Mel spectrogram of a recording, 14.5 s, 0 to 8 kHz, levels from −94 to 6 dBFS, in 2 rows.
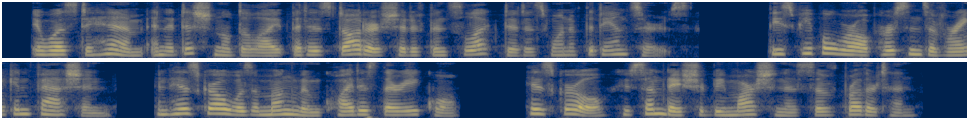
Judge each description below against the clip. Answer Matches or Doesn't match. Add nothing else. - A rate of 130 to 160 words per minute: Doesn't match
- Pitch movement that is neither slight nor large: Matches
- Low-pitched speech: Doesn't match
